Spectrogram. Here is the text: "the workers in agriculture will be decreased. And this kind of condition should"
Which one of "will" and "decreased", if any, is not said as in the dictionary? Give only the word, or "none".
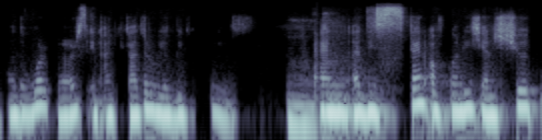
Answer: decreased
